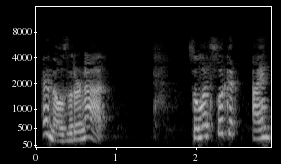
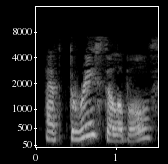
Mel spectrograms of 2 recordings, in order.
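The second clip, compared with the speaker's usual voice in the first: usual speaking voice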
